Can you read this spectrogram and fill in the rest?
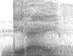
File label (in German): "direi", Italienisch; Ich würde sagen...; Standard-Italienisch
